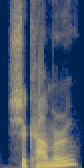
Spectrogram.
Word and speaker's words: Shikamaru: Most people say my name in Dupards. They drag idu do. Shikamaru. Shikamaru. Gu donned. Gu say id as one werda."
